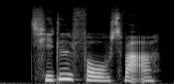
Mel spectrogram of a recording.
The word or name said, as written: TITELFORSVARER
